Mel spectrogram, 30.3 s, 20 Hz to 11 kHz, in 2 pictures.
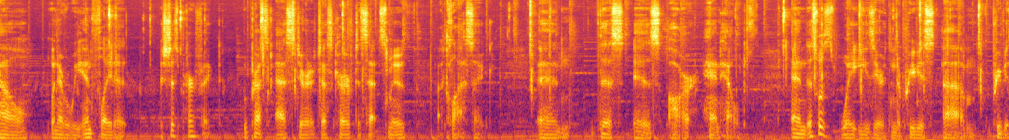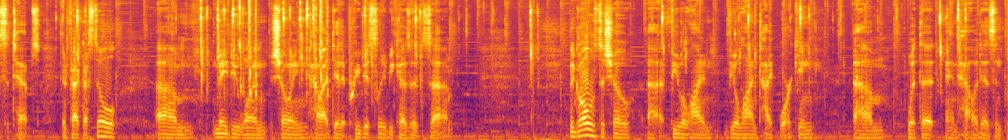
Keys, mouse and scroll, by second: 1.5 click, 1.5 q, 2.0 click, 2.6 s, 2.8 click, 3.5 scroll down 1, 9.9 scroll down 1, 11.0-11.7 scroll down 1, 13.0 KP_3, 13.1 middle click, 13.4 scroll up 1, 13.9 middle click, 14.2 scroll up 1, 15.8 right click, 16.2 a, 17.6 click, 18.0-23.0 typing, 18.8 Return, 19.9 Return, 20.5 KP_Enter, 20.9 click, 21.9 click, 24.7 click, 25.0 g, 26.0 click, 26.2 s, 26.8 click, 27.1 g, 27.5 click, 27.9 KP_Decimal, 28.2 middle click, 28.6 scroll down 1, 29.1 scroll down 1, 29.2 typing.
